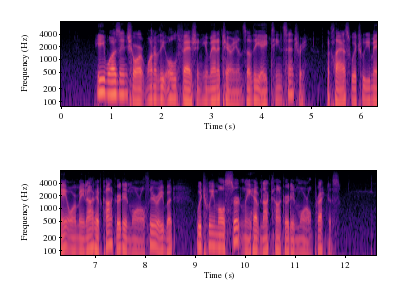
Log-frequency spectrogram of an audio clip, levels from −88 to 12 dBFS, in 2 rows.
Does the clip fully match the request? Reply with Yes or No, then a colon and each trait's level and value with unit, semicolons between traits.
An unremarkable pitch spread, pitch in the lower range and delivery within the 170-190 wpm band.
Yes: average, 3.4 semitones; low, 105 Hz; average, 180 wpm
